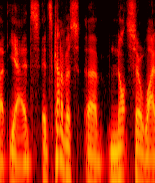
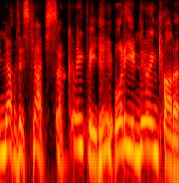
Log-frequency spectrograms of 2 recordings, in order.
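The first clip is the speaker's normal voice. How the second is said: mock disbelief; 11 semitones higher, slower than usual. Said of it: "And I'm like".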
